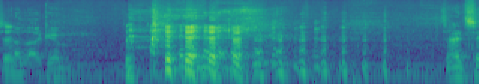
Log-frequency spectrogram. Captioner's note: laughter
